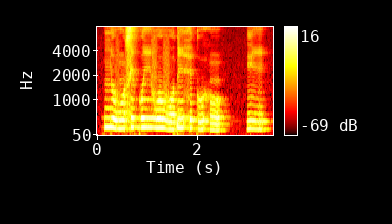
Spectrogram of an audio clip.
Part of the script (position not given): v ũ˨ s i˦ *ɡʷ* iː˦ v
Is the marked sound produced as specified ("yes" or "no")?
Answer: yes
